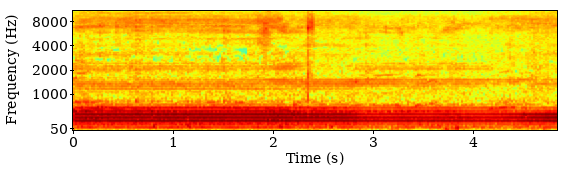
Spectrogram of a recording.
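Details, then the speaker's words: Homemade boombox built around an amp and radio, running without the antenna. Reception is fine, but the buzzing sounds louder when the radio is used: a steady low hum at one unchanging pitch, suspected mains hum getting into the amplifier. "that buzzing sounds a little louder so yeah let me get all that in there"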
